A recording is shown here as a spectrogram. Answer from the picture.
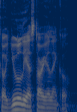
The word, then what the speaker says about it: Staryalenko: Julia Staryalenko. – You're right. That is actually how you say it in Russian.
